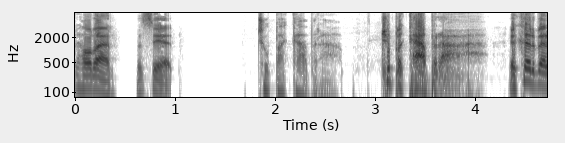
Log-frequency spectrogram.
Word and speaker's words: chupacabra: Tupacara. How is it how do you say it? Hold on. Let's see it. Chupacabra.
